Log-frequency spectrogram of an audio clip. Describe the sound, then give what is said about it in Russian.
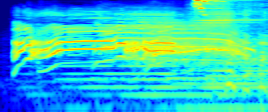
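A woman screams in anguish as her fellow warrior is killed in a sword fight. The single scream starts abruptly and holds as one long, loud, high-pitched cry that wavers a little before easing slightly near the end. “Она не может сдержать крик, когда Киллмонгер перерезает горло ее боевой подруги.”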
